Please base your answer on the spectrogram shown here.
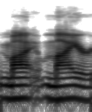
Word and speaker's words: Meijer: So Patrick wants to know what Meyer is. It's spelled Meijer, and it was a man.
